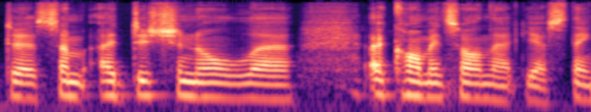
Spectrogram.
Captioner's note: speaking French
